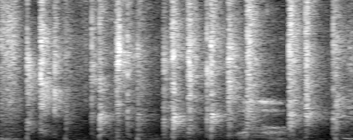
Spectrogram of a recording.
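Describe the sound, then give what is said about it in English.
A group of people clapping together in a quick, uneven burst of applause, fairly loud, with voices mixed in underneath. “All right, let's all clap.”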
